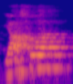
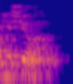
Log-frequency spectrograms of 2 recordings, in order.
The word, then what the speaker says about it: Yeshua: That also was extremely offensive for the Jews of the day, because they were like, well, that guy, Yahshua, is the way they would pronounce it. Yahshua, or Yeshua.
